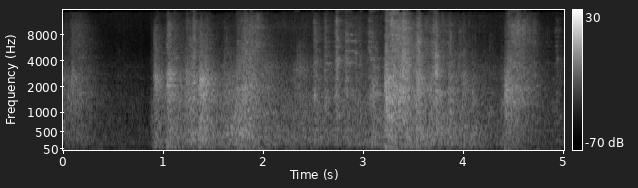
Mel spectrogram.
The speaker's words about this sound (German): Wie zum Beispiel die Fahrt mit der Kulibahn. das sind im Prinzip Bänke auf einer Transportplattform, wenn wir es mal einfach erklären, die durch den Stollen fährt.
